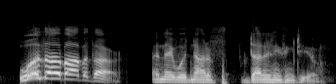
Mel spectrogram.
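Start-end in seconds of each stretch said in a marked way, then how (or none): 0.2-1.2 put-on very high, slurred, drunken holler. Describing shouting out a car window at police by a stoplight: drunk slurred shout. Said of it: "shout out your window in slurring speech".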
